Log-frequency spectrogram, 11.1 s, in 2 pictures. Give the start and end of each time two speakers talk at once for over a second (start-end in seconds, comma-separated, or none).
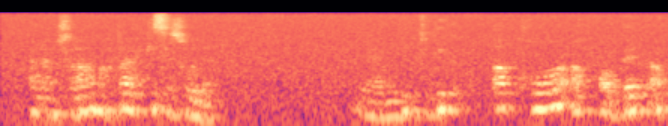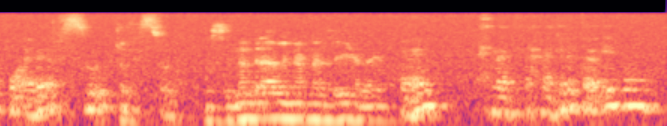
none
